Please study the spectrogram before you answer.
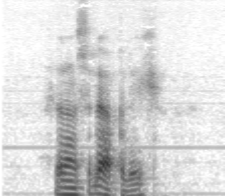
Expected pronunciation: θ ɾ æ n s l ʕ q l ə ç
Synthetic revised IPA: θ ɾ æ n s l ʕ q l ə ç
